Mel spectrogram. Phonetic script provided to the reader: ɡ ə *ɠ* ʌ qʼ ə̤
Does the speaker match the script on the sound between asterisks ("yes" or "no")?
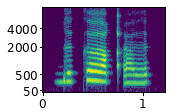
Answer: no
